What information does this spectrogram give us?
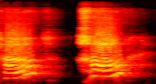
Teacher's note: you gotta put a little rough sound of the air on it so this makes a hoe sound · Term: rough breathing sound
